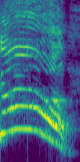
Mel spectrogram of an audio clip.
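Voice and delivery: long high wailing shriek; imitated woman's drawn-out scream; high, held mock wail of alarm; mock frightened scream. Retold sudden scream of woman.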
